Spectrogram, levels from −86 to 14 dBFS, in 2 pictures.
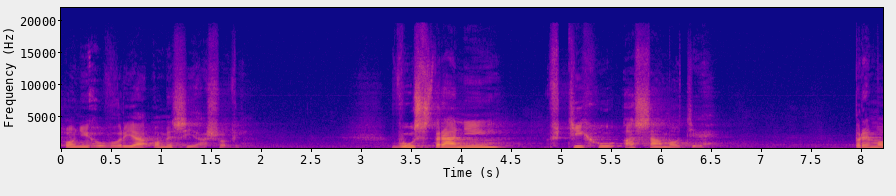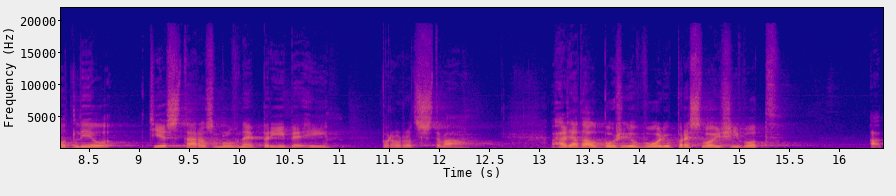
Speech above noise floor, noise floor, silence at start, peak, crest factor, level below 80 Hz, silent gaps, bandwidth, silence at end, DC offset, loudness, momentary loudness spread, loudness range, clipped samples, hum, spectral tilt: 33 dB; -57 dBFS; 0 s; -2 dBFS; 24 dB; -78 dBFS; none; over 20 kHz; 0 s; under 0.1%; -25 LUFS; 16 LU; 6 LU; under 0.1%; none; -4 dB/octave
